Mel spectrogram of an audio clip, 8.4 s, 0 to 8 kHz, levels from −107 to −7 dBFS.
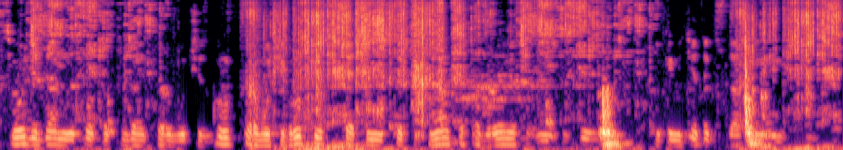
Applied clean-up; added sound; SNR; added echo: classical method Wiener filter.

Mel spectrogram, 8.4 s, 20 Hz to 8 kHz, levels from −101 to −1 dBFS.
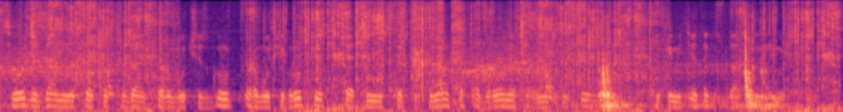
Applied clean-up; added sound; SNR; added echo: none; Sliding door + Tearing; -3 dB; none.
